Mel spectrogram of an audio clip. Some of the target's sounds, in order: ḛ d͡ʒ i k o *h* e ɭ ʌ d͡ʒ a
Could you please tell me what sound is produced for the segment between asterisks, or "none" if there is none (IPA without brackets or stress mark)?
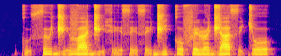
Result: f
